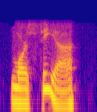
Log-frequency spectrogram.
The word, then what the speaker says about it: morcilla: It says morcilla. Is it morcilla? Morcia. Okay, now they're telling you how to pronounce it. Morcia, I guess.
